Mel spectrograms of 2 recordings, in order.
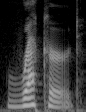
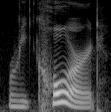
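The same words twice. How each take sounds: First: The stress is on the first syllable. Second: The stress is on the second syllable. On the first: It names a thing. "Record is a noun. The stress is at the beginning" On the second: It names an action. "record is a verb. The stress is at the end"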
